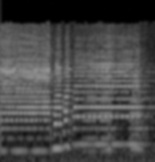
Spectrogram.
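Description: Film score music: a reedy, accordion-like melody of held notes that steps to new pitches a few times, most of them around the middle.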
